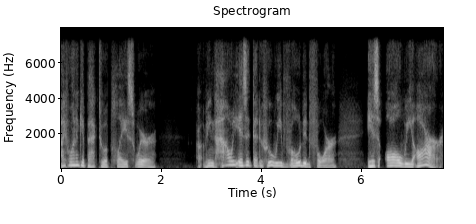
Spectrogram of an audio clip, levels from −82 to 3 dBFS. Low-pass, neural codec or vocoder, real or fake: 7.2 kHz; codec, 16 kHz in and 24 kHz out, 0.8 kbps, FocalCodec, streaming, 65536 codes; fake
